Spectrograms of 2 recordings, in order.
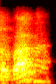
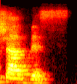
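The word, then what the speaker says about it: שבת: Some will pronounce it Shabbat, and some will pronounce it Shabbos with a Sab at the end.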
